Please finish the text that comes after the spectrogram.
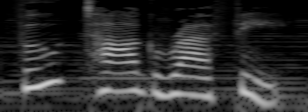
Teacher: in the word photography, the second and fourth syllables are pronounced with a reduced sound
